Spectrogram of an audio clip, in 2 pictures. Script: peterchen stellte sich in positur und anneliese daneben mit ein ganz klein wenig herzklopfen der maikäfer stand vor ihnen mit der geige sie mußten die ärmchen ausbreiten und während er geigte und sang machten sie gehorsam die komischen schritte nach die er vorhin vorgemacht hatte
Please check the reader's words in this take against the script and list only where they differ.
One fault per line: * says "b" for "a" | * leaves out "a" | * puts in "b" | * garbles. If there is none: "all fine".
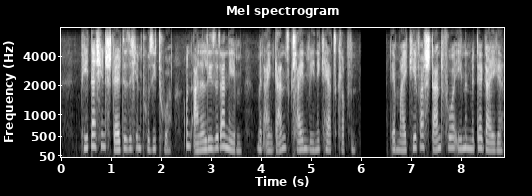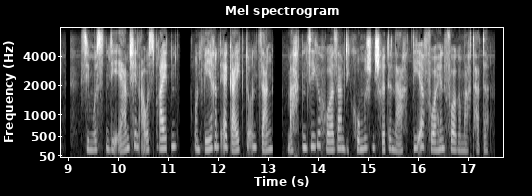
all fine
